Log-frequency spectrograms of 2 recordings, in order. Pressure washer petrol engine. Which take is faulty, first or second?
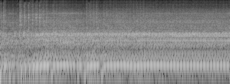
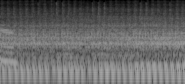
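second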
